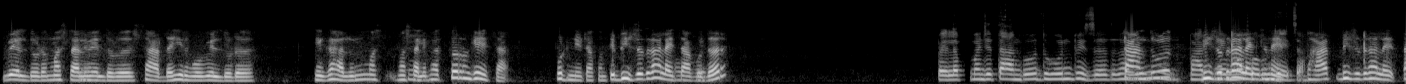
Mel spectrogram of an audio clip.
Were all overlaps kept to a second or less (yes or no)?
yes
